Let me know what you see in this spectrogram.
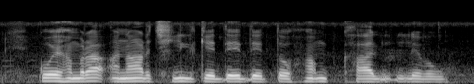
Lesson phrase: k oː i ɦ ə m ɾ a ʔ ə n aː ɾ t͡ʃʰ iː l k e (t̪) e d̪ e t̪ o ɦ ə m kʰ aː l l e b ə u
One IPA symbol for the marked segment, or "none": d̪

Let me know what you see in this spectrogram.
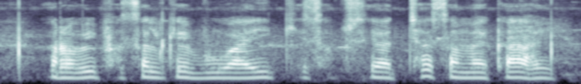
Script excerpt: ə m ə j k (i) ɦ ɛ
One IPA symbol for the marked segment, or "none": a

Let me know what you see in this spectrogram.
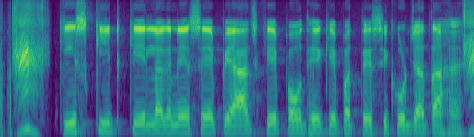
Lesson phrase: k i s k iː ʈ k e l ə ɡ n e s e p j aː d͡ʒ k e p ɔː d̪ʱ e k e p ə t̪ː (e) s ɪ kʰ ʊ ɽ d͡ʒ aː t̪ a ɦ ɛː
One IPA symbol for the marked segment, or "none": e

